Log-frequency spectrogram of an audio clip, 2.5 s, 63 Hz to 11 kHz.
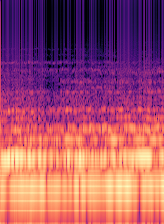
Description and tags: BarlEY Strings 3
New Orchestra and pad time, theme "Old Time Radio Shows"
ambient, background, oldskool, orchestra, pad, radio, scary, silence, soudscape, strings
